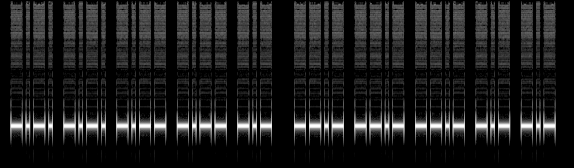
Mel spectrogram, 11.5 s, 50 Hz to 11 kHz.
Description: Morse code, heard as a keyed tone, about 16 wpm, 800 Hz. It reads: CCYYK QQQKK
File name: morse mp3 / revision1-vitesse 15 mots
